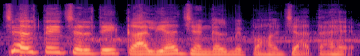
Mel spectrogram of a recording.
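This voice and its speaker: Lively woman story narrator. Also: medium pitch, moderate pace. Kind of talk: scripted children's story narration. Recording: clearly noisy background.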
